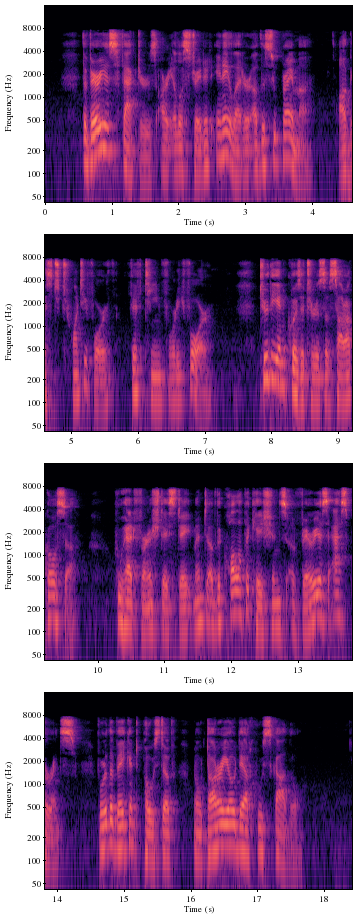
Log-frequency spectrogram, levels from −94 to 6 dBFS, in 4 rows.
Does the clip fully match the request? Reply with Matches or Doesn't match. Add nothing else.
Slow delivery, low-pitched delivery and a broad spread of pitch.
Matches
